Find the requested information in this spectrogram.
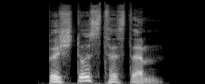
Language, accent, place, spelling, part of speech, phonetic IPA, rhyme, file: German, Germany, Berlin, bestusstestem, adjective, [bəˈʃtʊstəstəm], -ʊstəstəm, De-bestusstestem.ogg
- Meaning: strong dative masculine/neuter singular superlative degree of bestusst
